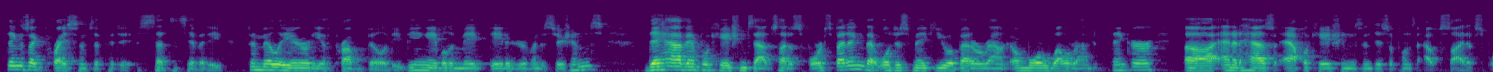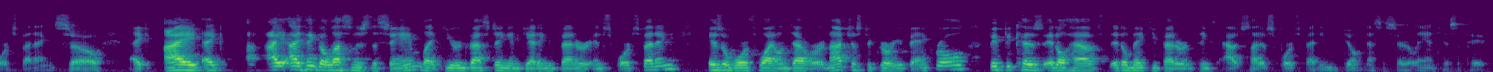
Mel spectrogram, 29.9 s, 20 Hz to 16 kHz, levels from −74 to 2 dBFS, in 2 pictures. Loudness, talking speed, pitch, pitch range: -23 LUFS, 185 wpm, 130 Hz, 120-155 Hz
